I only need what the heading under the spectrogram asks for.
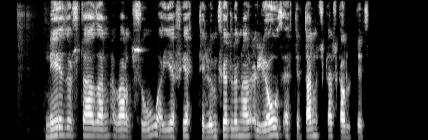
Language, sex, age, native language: Icelandic, male, 50-59, Icelandic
